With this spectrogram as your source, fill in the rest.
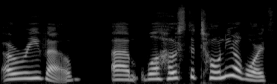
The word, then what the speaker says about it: Erivo: Well, moving on, Cynthia Erivo, I need to say her name correctly, Erivo, will host the Tony Awards this June.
